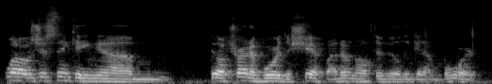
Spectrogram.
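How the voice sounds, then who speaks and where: Man planning moves, soft mellow voice. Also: medium pitch, brisk, muffled recording, slight background noise. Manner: collaborative, thinks aloud, hesitant phrasing. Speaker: player in a tabletop roleplaying game, leading the squad. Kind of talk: casual in-character tactical planning.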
